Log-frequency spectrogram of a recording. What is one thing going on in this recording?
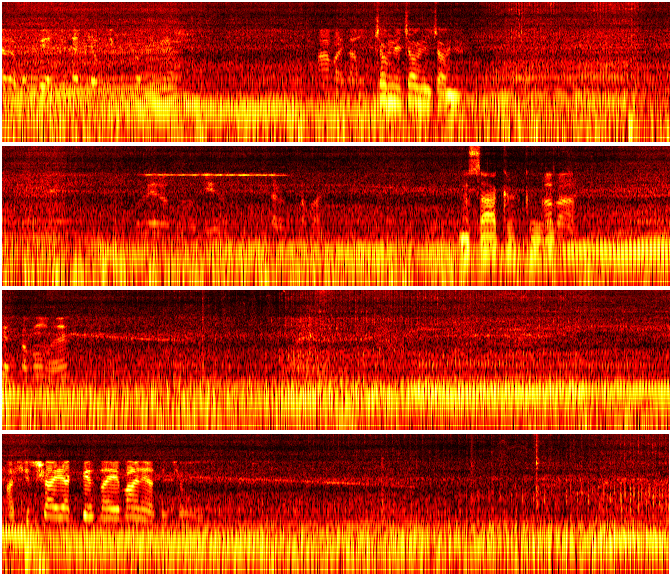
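A motorcycle engine rumbles up close, its pitch rising and falling as it changes speed.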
